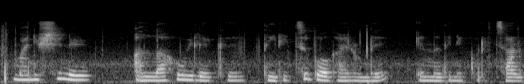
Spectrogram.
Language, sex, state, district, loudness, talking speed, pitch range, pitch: Malayalam, female, Kerala, Kasaragod, -17 LUFS, 55 wpm, 175-210 Hz, 185 Hz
